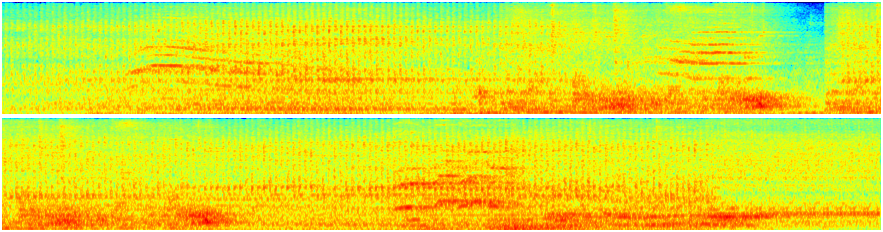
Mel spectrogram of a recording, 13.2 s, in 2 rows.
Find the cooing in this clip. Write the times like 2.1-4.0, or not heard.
3.0-12.7.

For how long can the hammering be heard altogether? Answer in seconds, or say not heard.
not heard.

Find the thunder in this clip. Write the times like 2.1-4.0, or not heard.
9.6-11.1.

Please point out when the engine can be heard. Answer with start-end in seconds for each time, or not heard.
0.0-4.3, 6.2-13.1.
